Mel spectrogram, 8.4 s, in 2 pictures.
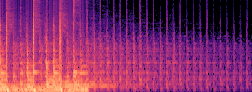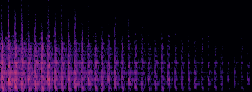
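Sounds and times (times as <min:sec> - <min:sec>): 
techno music: 0:00.0 - 0:03.6.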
